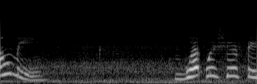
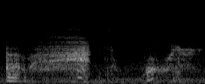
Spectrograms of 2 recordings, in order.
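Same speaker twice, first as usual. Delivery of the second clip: whisper; 4 semitones lower, 12 dB quieter, slower than usual. A narrator's reading. Suspense in story.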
